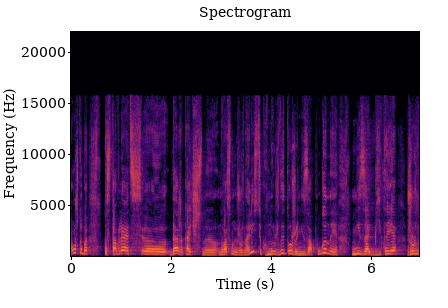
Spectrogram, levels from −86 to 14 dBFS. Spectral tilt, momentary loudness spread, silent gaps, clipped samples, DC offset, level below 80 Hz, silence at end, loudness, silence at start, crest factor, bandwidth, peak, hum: -3 dB/octave; 6 LU; none; under 0.1%; under 0.1%; -72 dBFS; 0 s; -21 LUFS; 0 s; 16 dB; 16 kHz; -4 dBFS; none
